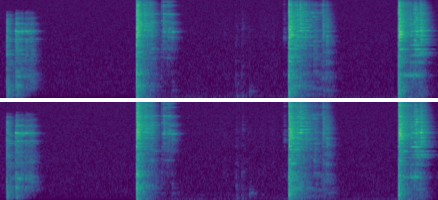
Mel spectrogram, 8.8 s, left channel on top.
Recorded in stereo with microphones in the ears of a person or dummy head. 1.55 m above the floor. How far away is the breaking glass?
About 1.3 m.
